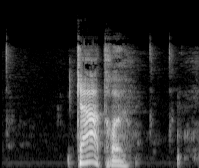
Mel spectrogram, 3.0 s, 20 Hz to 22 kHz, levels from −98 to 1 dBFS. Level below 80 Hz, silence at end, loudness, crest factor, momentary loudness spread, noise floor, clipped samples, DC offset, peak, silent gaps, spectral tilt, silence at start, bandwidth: -48 dBFS; 1.05 s; -16 LUFS; 20 dB; 12 LU; -75 dBFS; under 0.1%; under 0.1%; -2 dBFS; none; -4.5 dB/octave; 1 s; 9.4 kHz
